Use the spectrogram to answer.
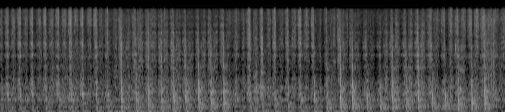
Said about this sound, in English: me sawing relief cuts to get these guys done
